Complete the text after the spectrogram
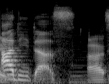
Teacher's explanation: they were referring to because they usually pronounce it Adidas and in Germany we say Adidas because the accent goes to the a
